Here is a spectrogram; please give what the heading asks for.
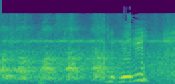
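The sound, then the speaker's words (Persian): Dogs bark and yip a few times in short bursts, with a man's voice talking over and around them. “آخه ترس سگای بلگرد کسی جرات میکنه اینجا نگهبانی بده؟ چی سگ؟”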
